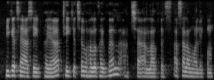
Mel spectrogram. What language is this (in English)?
Bangla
